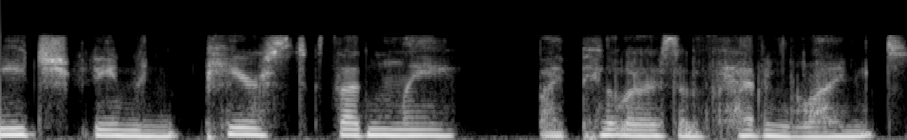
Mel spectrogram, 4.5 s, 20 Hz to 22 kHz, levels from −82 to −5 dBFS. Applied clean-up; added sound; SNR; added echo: neural diffusion model UNIVERSE++.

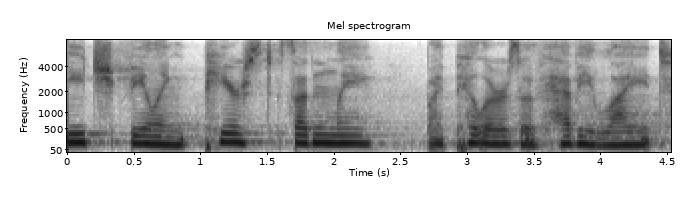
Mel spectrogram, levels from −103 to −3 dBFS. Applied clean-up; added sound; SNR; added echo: none; none; none; none.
